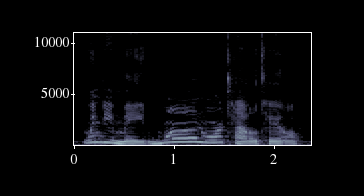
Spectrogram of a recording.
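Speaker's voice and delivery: plain reading voice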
